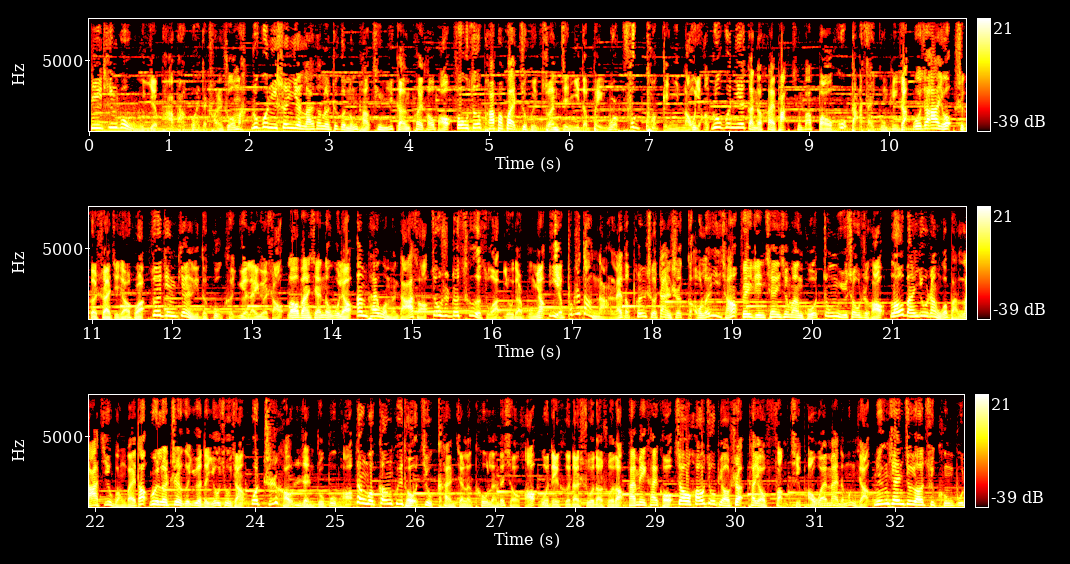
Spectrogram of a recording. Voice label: 游戏解说

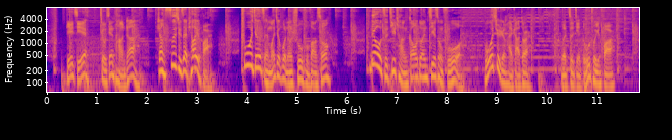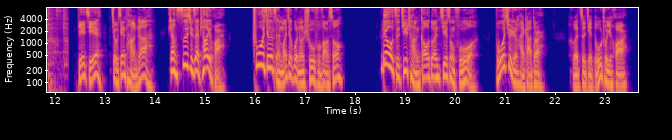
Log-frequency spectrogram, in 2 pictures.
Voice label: 年轻质感欢快魔性广告

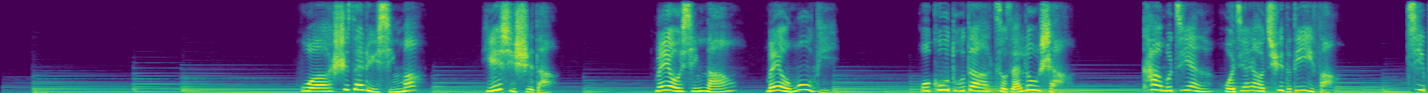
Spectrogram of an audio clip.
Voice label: 短视频抖音青春甜美活力

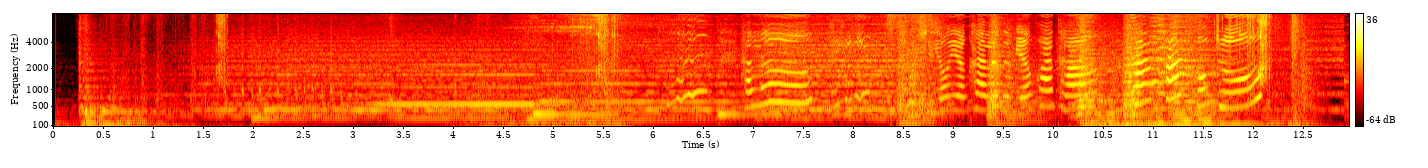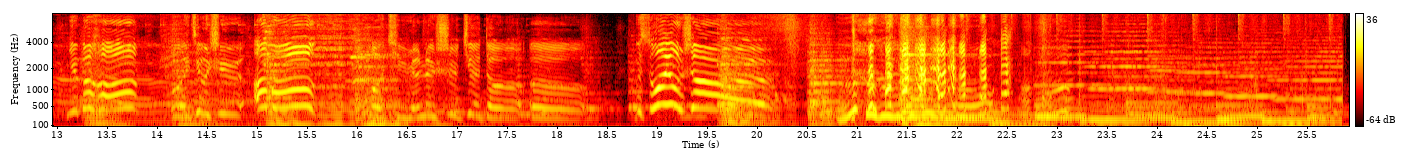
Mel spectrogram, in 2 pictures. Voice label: 多角色

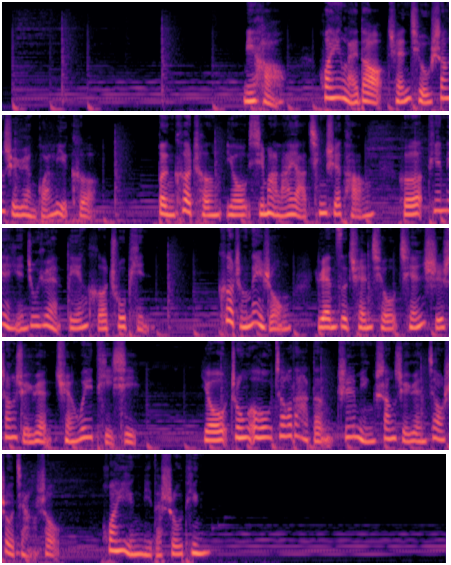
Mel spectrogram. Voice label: 商学院 管理 课程 前言 配音; 全球商学院管理课程前言配音

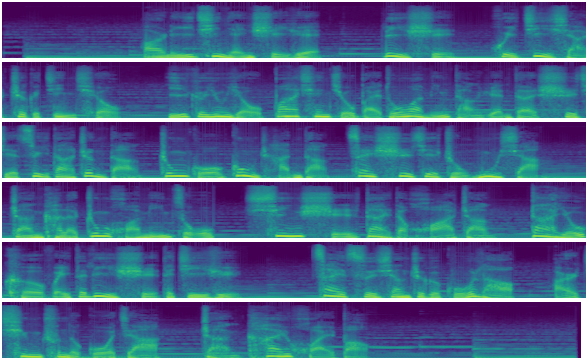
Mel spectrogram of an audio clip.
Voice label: 纪录片 人文 纪录

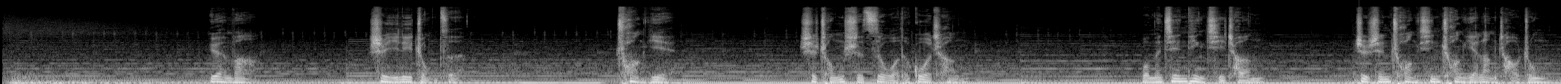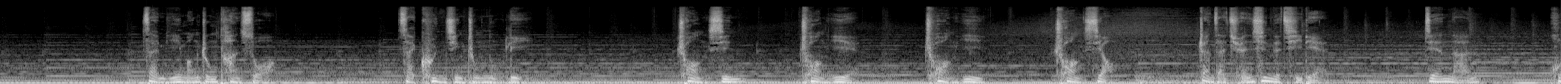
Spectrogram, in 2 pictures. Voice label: 青年创业旁白

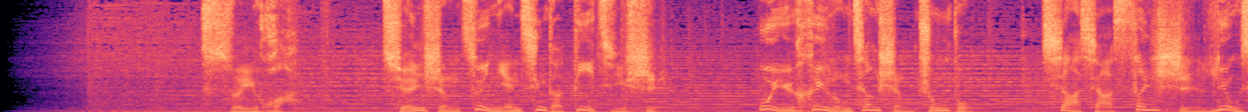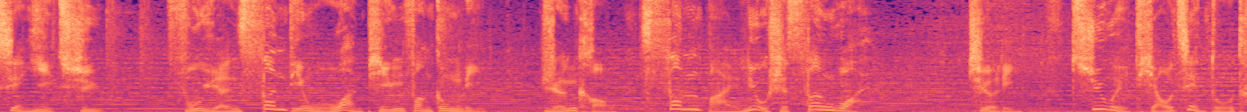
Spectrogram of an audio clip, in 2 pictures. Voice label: 宣传片; 宣传片大美绥化吉祥福地

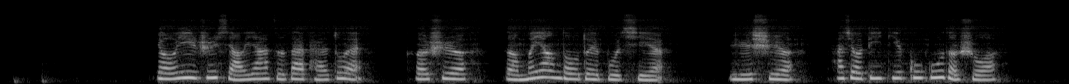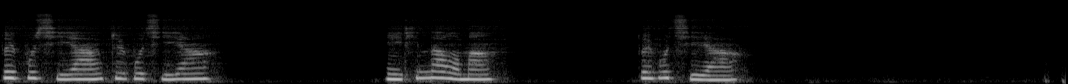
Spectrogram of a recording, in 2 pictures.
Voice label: 萌妹音试音

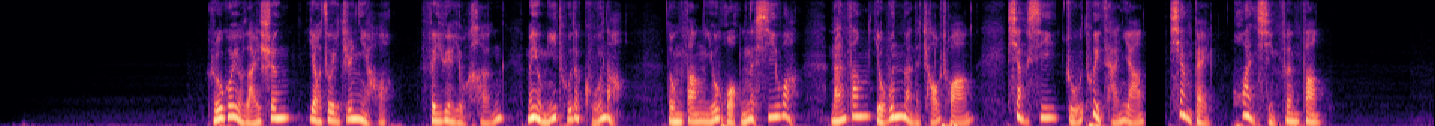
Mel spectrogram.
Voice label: 情感类

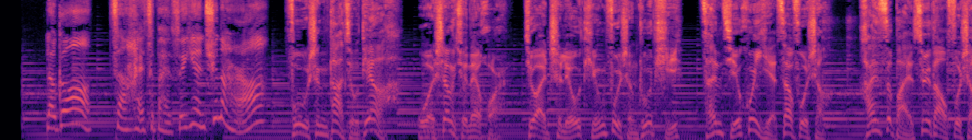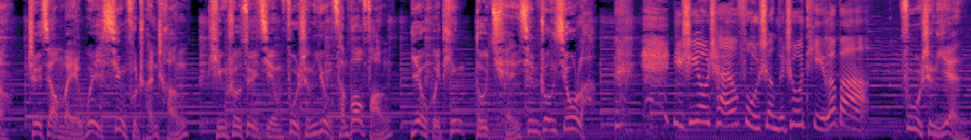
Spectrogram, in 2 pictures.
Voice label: 男女对播

